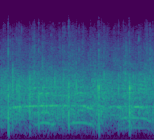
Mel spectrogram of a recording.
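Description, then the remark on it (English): A church audience claps hands together to give God praise, in a dense, steady stream of overlapping claps with a few sharper individual hits, moderately loud, while faint voices or sustained tones hum underneath. “Let's go ahead and clap our hands and give God the praise.”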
